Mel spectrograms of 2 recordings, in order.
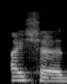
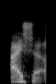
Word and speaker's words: Aisha: Aisha, the A is silent. Aisha.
